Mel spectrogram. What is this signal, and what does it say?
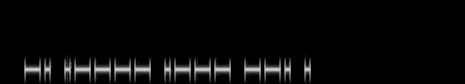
Morse code, heard as a keyed tone, about 24 wpm, 700 Hz. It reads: N1JGE
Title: Speed Racing - USA 1x3 Call Signs 20wpm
